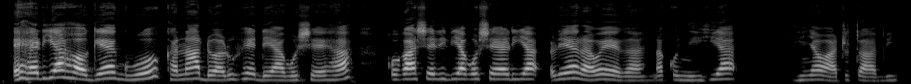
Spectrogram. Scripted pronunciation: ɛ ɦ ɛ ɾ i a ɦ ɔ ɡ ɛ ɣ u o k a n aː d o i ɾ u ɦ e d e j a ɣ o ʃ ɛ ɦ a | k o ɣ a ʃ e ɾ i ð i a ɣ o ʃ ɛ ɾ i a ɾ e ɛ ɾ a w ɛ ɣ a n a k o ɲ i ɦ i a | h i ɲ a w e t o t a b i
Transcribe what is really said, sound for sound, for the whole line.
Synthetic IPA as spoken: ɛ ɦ ɛ ɾ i a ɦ ɔ ɡ ɛ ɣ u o k a n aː d o a ɾ u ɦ e d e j a ɣ o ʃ ɛ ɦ a | k o ɣ a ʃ e ɾ i ð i a ɣ o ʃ ɛ ɾ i a ɾ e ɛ ɾ a w ɛ ɣ a n a k o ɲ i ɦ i a | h i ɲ a w a t o t a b i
